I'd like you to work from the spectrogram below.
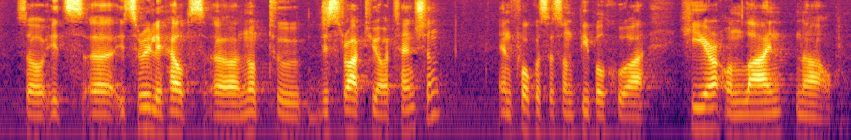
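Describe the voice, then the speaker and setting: A man with a non-native accent, medium pitch, monotone, flat intonation and a fairly slow pace. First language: not English. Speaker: software program manager presenting at a conference. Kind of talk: conference presentation with live demo. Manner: halting, many fillers.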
